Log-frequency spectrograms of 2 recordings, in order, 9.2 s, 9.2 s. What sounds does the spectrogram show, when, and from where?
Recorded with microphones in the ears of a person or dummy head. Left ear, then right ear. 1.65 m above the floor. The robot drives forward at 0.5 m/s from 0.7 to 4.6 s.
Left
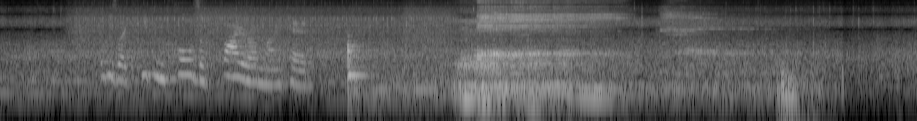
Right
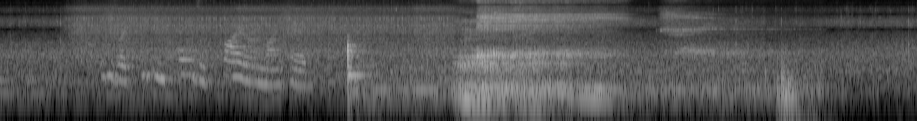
1.0 s a woman speaking: 5° left (ahead or behind), 2 m
3.5 s snoring: 40° right (ahead or behind), 1.3 m; by 8.3 s 30° right (ahead or behind), 1.8 m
